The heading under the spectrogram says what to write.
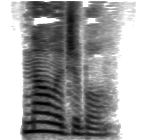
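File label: "knowledgeable", American English, female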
